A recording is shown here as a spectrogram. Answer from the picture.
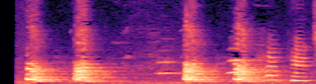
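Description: A dog barking four times, in two quick pairs.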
